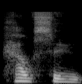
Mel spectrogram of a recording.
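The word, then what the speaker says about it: ハウス: It's a gu or a su because right there's no letter s on its own or g on its own.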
